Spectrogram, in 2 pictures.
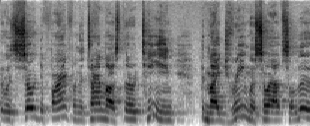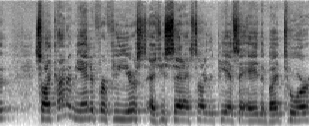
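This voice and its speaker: Over noticeable background noise, a man with an American accent talks at a fairly quick pace in a high pitch. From California. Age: 60s. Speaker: pro surfer turned pastor and author. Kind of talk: casual interview chat.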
